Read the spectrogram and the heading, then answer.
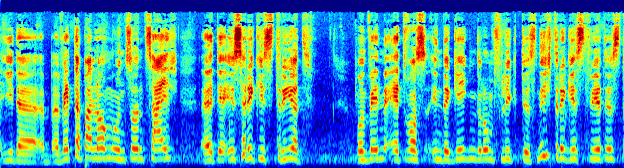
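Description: A woman's voice: medium pitch, natural voice. A woman voicing an eager know-it-all schoolgirl, stammering and insistent. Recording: faint background noise.

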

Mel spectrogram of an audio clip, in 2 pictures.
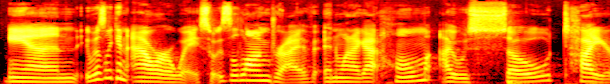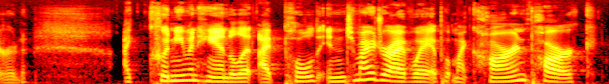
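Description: A woman's voice: lowish voice, fairly quick, a bit bright. A woman in her thirties with a nasal voice, telling stories in a casual podcast chat and laughing often. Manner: chatty, laughing storyteller. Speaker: podcast co-host.

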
